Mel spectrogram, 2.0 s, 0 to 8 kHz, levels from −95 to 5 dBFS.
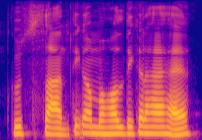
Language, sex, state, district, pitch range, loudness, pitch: Hindi, male, Jharkhand, Garhwa, 140-150 Hz, -13 LUFS, 145 Hz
